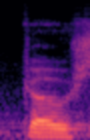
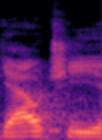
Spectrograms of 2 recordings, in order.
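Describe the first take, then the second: First: The word is said with one syllable. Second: The word is said with two syllables. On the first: "I think gauche sounds fancier" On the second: "You can pronounce it gouchy if you want to"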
